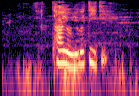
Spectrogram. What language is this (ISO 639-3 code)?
zho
